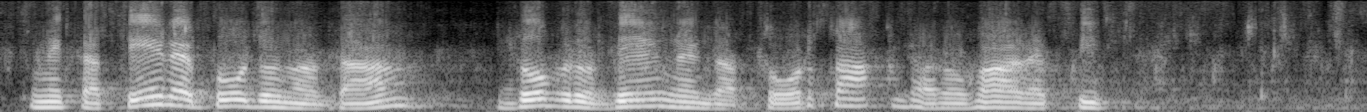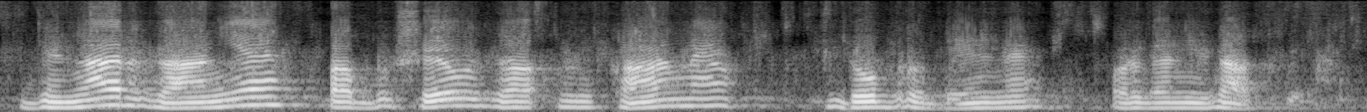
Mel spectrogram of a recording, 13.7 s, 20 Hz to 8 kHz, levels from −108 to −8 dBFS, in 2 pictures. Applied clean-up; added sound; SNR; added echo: neural separator model SepFormer DNS4.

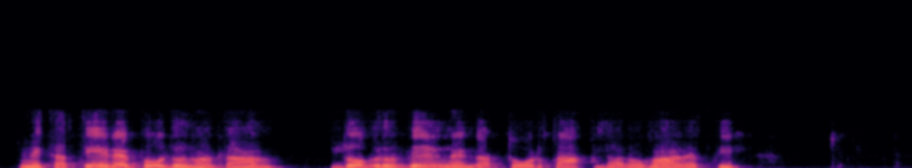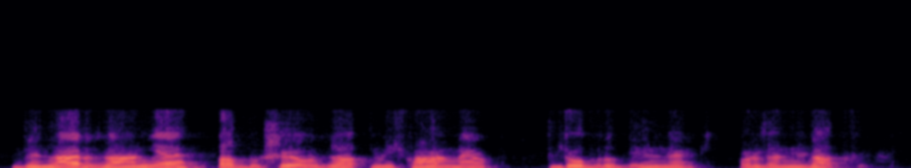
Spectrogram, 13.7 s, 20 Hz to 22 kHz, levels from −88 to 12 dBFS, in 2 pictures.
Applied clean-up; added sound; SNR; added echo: neural mask model DeepFilterNet 3.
